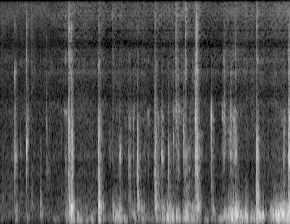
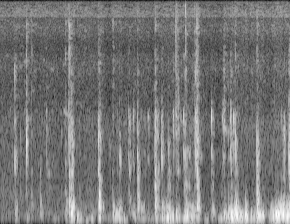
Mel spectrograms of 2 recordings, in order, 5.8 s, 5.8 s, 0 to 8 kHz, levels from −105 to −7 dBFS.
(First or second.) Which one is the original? second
